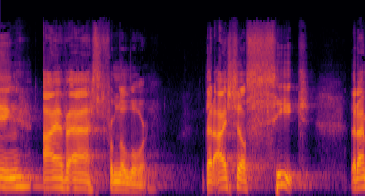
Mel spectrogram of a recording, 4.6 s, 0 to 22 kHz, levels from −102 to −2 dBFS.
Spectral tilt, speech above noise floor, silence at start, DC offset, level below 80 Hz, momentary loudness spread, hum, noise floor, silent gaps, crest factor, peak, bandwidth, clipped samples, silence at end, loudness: -4 dB/octave; 37 dB; 0 s; under 0.1%; -68 dBFS; 13 LU; none; -66 dBFS; none; 22 dB; -8 dBFS; 15 kHz; under 0.1%; 0 s; -29 LUFS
